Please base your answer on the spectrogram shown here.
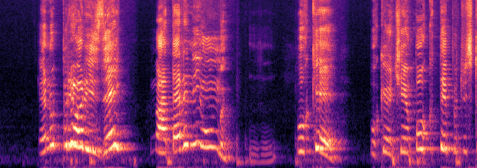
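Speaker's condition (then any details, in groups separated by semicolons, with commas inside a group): Cerebral palsy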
